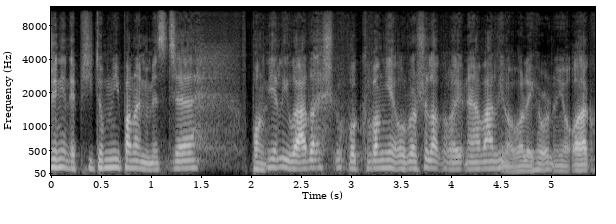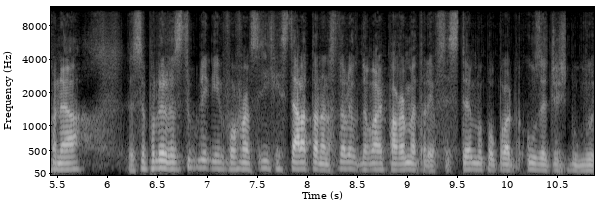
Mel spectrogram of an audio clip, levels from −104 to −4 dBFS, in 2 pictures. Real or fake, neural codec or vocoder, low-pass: fake; codec, 16 kHz in and 24 kHz out, 0.4 kbps, LongCat-Audio-Codec, fine tuned four codebook decoder; 10.8 kHz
